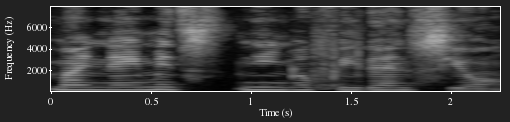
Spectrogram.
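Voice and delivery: put-on small, childlike little-kid voice. Retelling what a woman said while possessed, talking like a little kid. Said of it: "like a little kid, she says".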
